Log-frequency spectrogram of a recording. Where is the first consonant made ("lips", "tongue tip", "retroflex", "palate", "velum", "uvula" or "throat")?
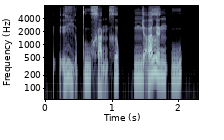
throat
